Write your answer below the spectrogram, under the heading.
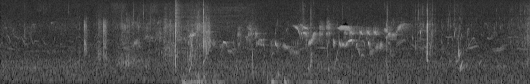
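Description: A songbird singing quick, high chirping phrases about halfway through, over light splashing and sharp clicks as a landing net is dipped into the river.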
